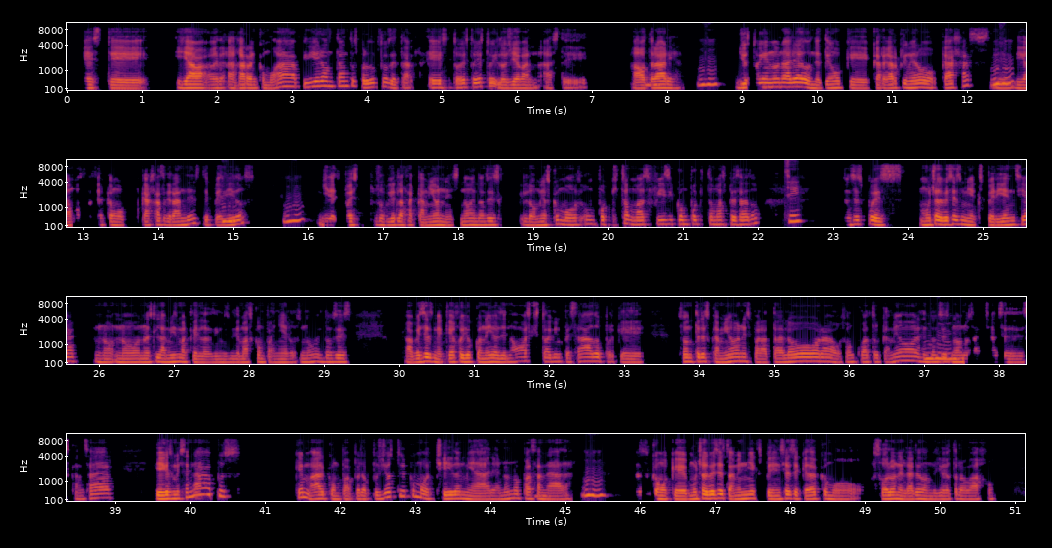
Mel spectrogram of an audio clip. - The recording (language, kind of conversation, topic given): Spanish, advice, ¿Por qué no tengo energía para actividades que antes disfrutaba?
- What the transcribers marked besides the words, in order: tapping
